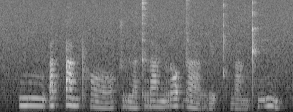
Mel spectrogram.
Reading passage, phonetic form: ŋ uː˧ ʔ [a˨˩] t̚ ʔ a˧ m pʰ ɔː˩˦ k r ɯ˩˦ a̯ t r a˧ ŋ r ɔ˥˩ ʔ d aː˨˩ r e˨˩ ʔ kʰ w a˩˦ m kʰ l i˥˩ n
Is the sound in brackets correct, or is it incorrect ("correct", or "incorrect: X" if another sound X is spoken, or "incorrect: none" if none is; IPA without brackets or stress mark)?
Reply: incorrect: a˦˥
